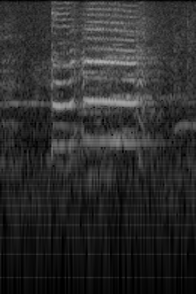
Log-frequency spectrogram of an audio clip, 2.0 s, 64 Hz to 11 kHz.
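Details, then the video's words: Crowing bekisar, Pratama class final, Pakualam Cup national contest, Yogyakarta, December 2017: a single crow in two parts, a short bright onset followed by a sustained, harmonic-rich tone ending in a drop. "SENI SUARA ALAM AYAM BEKISAR"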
